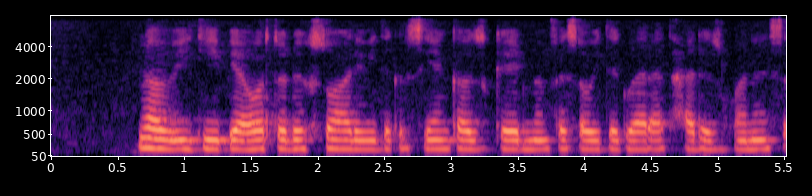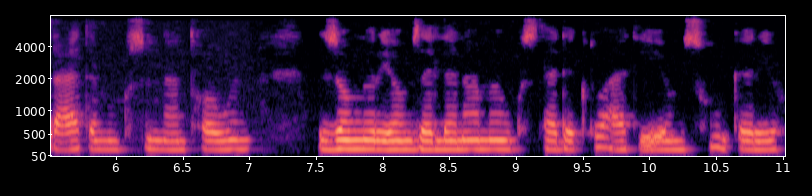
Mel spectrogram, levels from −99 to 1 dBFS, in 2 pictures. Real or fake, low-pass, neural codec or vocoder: real; 7.2 kHz; none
